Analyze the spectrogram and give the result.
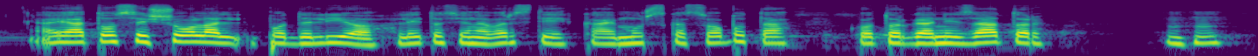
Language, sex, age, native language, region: Slovenian, female, 50-59, Slovenian, Drava region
